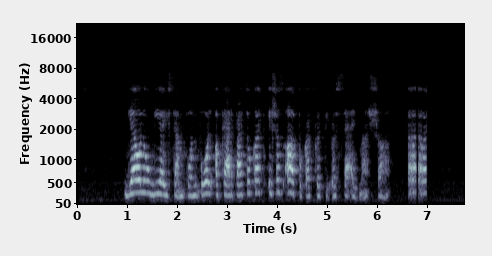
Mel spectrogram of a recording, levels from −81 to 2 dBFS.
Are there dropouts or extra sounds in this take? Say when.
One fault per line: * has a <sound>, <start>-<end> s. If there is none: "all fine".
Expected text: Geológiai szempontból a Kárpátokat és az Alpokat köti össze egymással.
* has a laugh, 6.6-7.0 s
